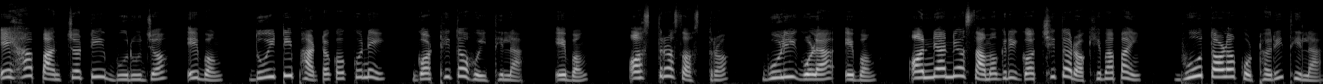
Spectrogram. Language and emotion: Odia, neutral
